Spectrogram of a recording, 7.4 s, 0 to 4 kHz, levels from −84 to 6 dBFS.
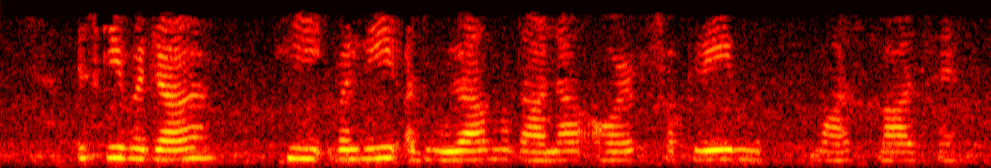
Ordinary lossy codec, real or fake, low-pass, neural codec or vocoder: MP3, 24 kbps; real; 3.6 kHz; none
